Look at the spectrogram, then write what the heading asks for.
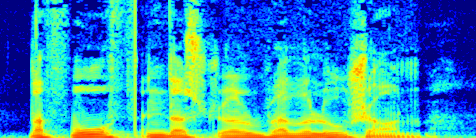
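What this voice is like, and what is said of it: German accent, Klaus Schwab impression. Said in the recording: “I should almost say that with like a German accent ... My best, it's my best Klaus Schwab right there.”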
